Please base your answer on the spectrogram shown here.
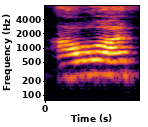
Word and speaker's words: hour: দেখো, তো আমরা উচ্চারণটাই করছি হাওয়ার করছি না, কিন্তু এইচ তো রয়েছে কনসোনেন্টের সেকশনে, আমরা উচ্চারণটা যখন করছি ও থেকে স্টার্ট হচ্ছে, তাহলে আওয়ার, সেই জন্য এর আগে অ্যান বসছে।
